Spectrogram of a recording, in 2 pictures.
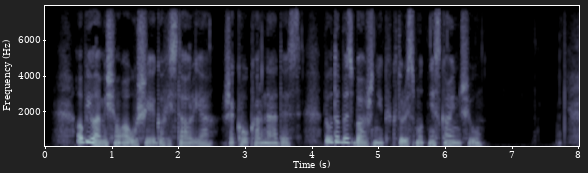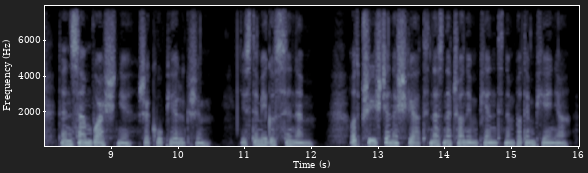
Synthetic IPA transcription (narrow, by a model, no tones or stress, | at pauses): ɔbʲiwamʲiɕɛ̃ʔɔ̰ʔuʂɘjɛɡɔxʲist̪ɔɾjaʐɛkwkɔɾnad̪ɛ̰sb̥ɘwt̪ɔbɛzbɔʐɲikːt̪uɾɘsmut̪ɲɛskɔɲt͡ʂɘ̰w | t̪ɛnsamvwaɕɲɛʐɛkwpʲjɛ̰lɡʐɘm | jɛst̪ɛmjɛɡɔsɘnɛm | ɔt̪pʂɘjɕt͡ɕanaɕfʲjat̪naznat͡ʂɔnɘmpʲjɛnt̪nɛmpɔt̪ɛmpʲʰjeɲa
